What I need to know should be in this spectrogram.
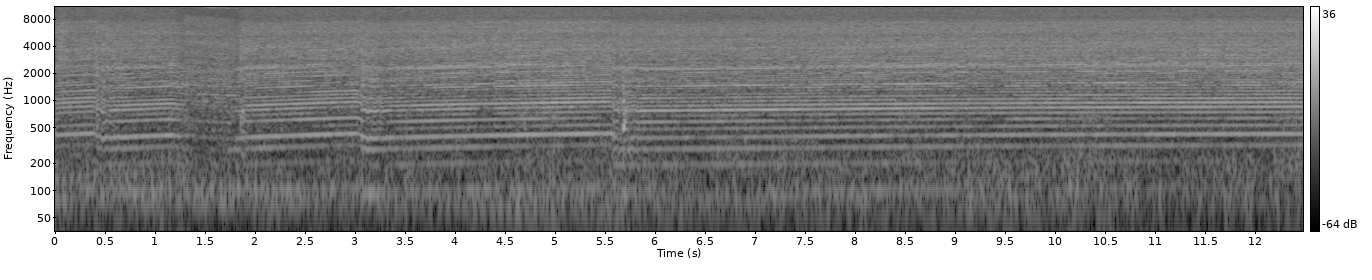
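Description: A racing car engine screams at high revs, dropping in pitch at each gear change and climbing again.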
